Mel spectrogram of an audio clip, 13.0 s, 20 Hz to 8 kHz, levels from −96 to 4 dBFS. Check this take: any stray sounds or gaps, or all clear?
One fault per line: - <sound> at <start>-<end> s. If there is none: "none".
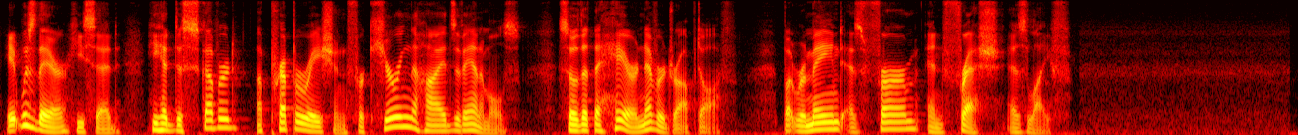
none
